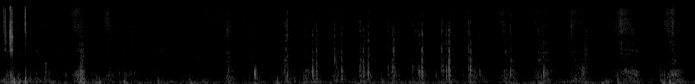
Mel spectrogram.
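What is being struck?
Cotton hoodie fabric.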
